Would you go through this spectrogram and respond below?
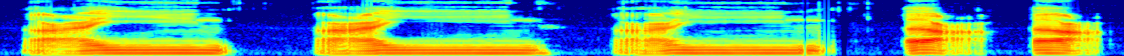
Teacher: Au niveau de son point de sortie, c'est le milieu de la gorge. C'est au même endroit que le ha.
